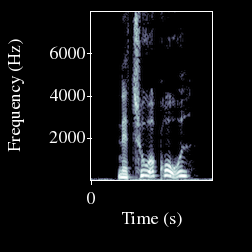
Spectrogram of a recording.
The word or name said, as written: naturgroet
